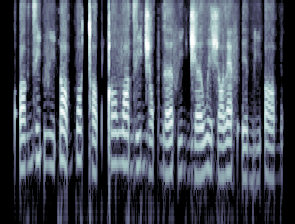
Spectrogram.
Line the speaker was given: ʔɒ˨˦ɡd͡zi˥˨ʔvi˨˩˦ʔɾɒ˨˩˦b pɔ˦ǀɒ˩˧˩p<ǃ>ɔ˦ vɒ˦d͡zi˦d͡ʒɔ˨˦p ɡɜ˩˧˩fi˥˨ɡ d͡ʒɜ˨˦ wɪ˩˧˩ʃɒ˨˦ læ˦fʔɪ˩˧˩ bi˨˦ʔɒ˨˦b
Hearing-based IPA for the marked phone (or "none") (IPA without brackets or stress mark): ǃ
